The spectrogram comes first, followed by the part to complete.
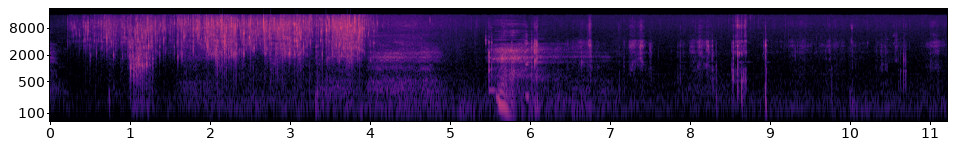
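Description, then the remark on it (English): Water is poured from a bottle onto a small tree in the dappled shade of a pencil cholla in a few short bursts, splashing and trickling, with gurgles and drips between pours against a quiet outdoor background. “A little water for you.”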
